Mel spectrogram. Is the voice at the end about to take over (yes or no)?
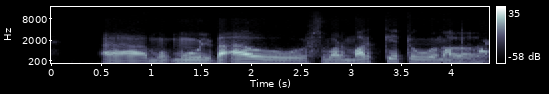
yes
